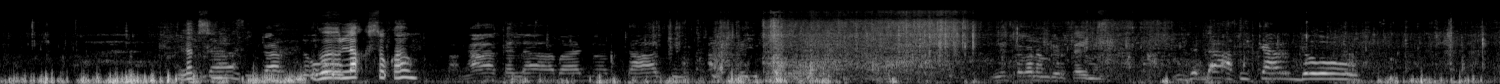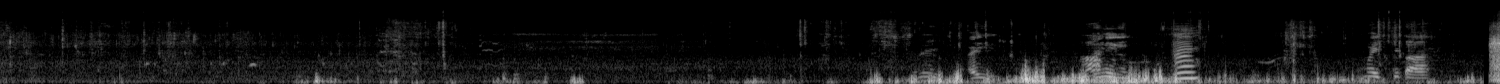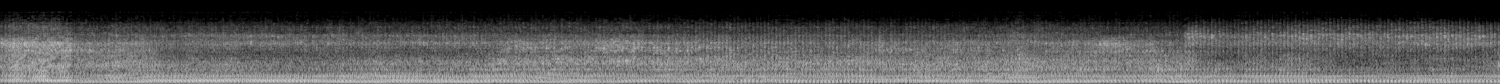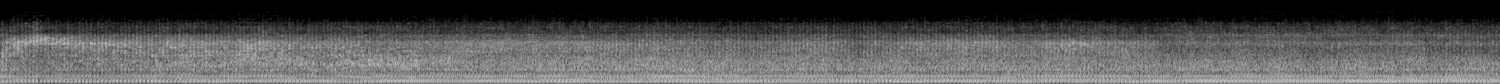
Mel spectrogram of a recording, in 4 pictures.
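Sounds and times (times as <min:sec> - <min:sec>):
boat engine running: 0:00.0 - 0:08.7, 0:29.9 - 1:00.0
water splashing along hull: 0:00.0 - 0:25.7, 0:29.9 - 1:00.0.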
